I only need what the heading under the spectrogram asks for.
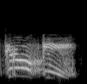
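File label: Italian enemy detected mood high, speech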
